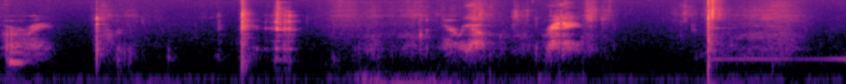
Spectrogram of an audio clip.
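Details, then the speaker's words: A sharp strike followed by a steady low humming tone: a tuning fork sounded three times for a hearing check during a simulated, role-played ASMR cranial nerve exam; hearing judged fine. "all right so chinning Fork yeah that was absolutely fine okay there's no problems there with your spells"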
